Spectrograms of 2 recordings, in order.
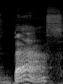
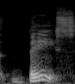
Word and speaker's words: Bass: I've missed a couple some Mega Man fans pronounce this character's name as bass some as bass in defense of the musical pronunciation bass's robot wolf SL jetpack buddy is called treble and when they combine he's called Super Bass which Super Bass Just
